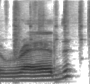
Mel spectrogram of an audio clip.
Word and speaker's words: read: Ora, eles são idênticos ao presente, perceba o verbo read, e no passado a pronúncia é read, tá?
